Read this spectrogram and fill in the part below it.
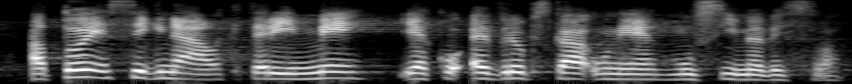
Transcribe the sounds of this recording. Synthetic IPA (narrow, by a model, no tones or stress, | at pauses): ʔat̪o̞jɛsɪɡnaːlkt̪ɛɾiːmɪjʔako̞ʔɛvɾo̞pskaːʔunɪjɛmusiːmɛvɪsla̰t̪̚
